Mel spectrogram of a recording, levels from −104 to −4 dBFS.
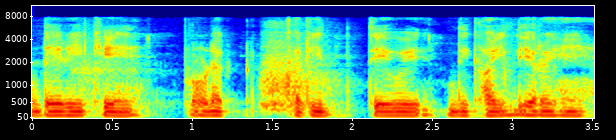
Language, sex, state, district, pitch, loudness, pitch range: Hindi, male, Chhattisgarh, Korba, 110 Hz, -18 LUFS, 110-115 Hz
